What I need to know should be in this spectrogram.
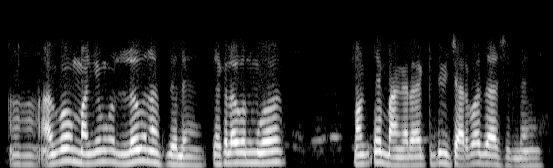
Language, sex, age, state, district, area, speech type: Goan Konkani, male, 18-30, Goa, Canacona, rural, conversation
